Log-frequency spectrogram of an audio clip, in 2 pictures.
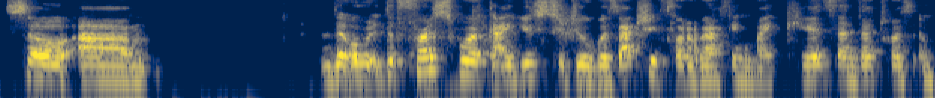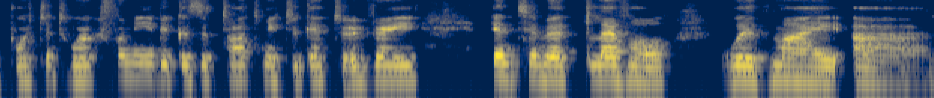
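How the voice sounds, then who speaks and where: A middle-aged woman from Lebanon speaks as an invited artist. Her voice sits a little low, and she talks in a relaxed, conversational way, often restarting her sentences. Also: normal speed. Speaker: artist guest. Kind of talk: casual spoken talk about her work.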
